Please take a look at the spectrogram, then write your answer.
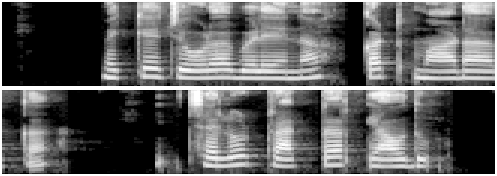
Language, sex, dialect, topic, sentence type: Kannada, female, Dharwad Kannada, agriculture, question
